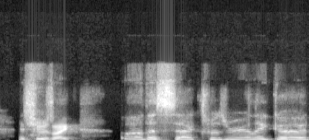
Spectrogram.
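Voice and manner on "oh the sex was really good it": put-on high, slow elderly woman's voice. Retelling what a man's wife in her late seventies said, imitating her voice. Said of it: "she talks like this".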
